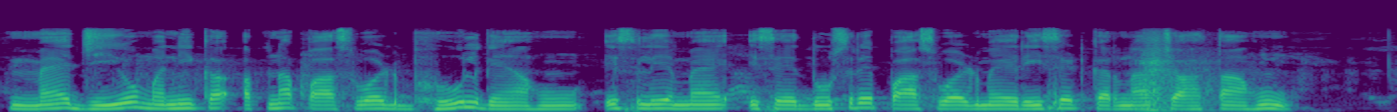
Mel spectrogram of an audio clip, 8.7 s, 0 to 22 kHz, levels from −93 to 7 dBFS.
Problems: none marked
